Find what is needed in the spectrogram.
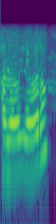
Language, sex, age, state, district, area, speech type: Telugu, male, 30-45, Telangana, Hyderabad, urban, conversation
